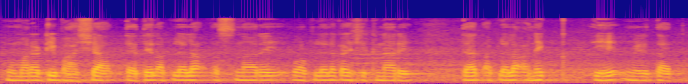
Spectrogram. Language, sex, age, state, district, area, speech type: Marathi, male, 30-45, Maharashtra, Thane, urban, spontaneous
